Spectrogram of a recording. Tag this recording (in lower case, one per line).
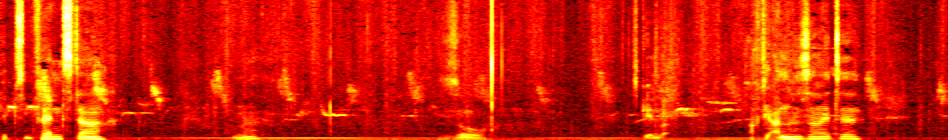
speech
